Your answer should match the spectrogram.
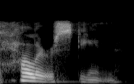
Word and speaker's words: Hellerstein: My name is Hellerstein. H-E-L-L-E-R-S-T-E-I-N. Go ahead and write it out. Now, when I first did this, I could not spell it backwards. I couldn't see the whole long Hellerstein.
